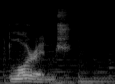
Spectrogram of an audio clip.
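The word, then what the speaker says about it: Blorenge: you know I found something that rhymes with orange the other day door hinge no blor it's a real thing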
